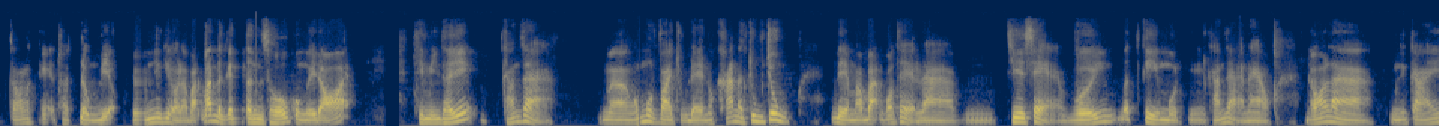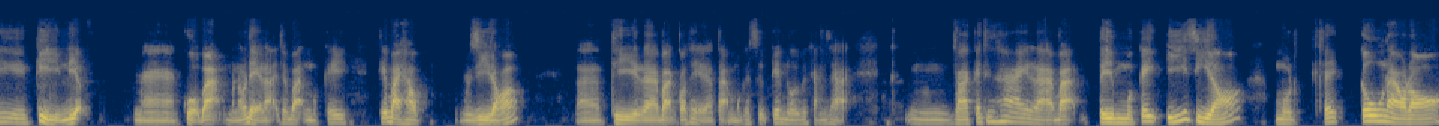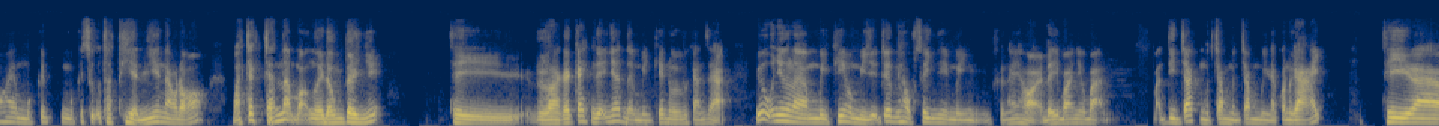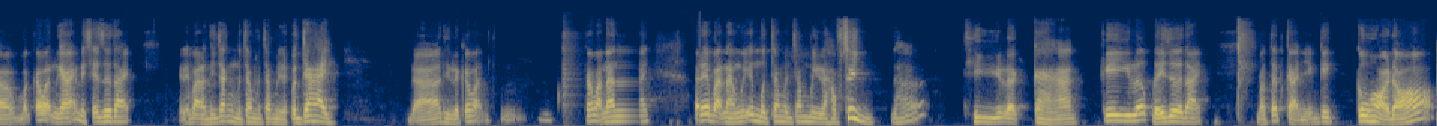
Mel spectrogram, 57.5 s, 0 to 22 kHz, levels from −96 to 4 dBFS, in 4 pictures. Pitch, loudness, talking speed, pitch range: 135 Hz, -22 LUFS, 235 wpm, 115-165 Hz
